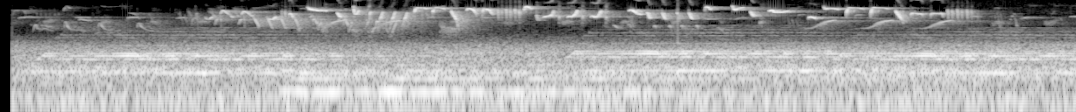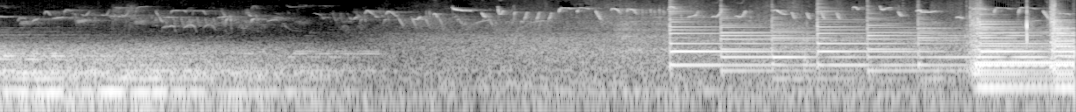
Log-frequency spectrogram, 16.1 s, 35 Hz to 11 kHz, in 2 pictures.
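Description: Many birds chirping for the first ten seconds or so over low held tones, then fading out. From about 13 seconds in, a classical guitar plucks single notes one after another, and a strummed chord comes near the end.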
